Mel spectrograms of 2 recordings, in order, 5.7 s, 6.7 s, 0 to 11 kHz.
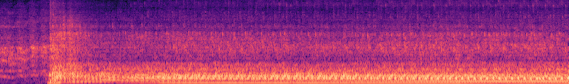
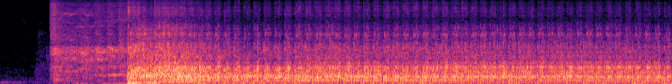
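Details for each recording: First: Corvette Z06 V8 after maintenance, owner having worried about plug wire arcing: quick crank, then a smooth, steady, deep idle with no misfire stumble; sounds better than before. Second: Corvette Z06 V8 cold start, previous owner's clip before shipping: starter catch, then a loud idle with an uneven, stumbling pulse that sounds like misfiring; cause unconfirmed.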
